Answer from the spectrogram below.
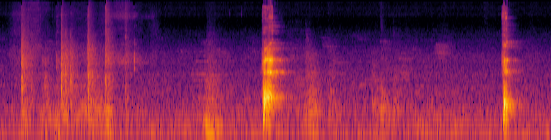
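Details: Two sharp, abrupt hiccups about three and a half seconds apart, with softer breathing sounds in a quiet room; ordinary hiccups.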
